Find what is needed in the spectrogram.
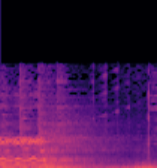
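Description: A woman's sung final note with a wide vibrato, held over a pop-style band accompaniment and ending about half a second in; the band plays on more quietly after it.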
